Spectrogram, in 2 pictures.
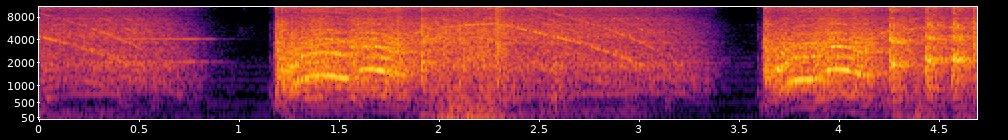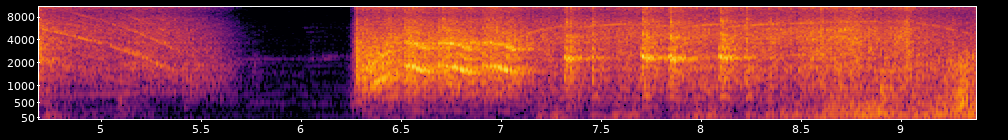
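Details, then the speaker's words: EJ8 Civic D16 with an eBay turbo build, just assembled and running with no muffler; loud raw exhaust in three blips, each catching quickly and revving cleanly. It runs fine, just unmuffled. "I need a muffle that sounds pretty good"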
